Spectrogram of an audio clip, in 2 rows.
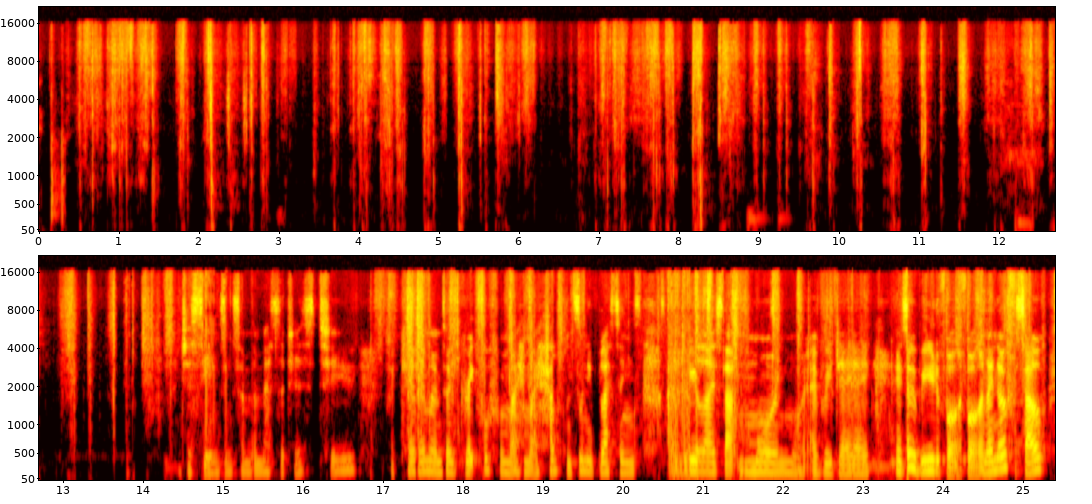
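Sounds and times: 
playing cards shuffled during a card reading: 0.1s - 15.0s, 16.8s - 19.6s, 20.4s - 25.4s
speech: 14.6s - 25.4s.

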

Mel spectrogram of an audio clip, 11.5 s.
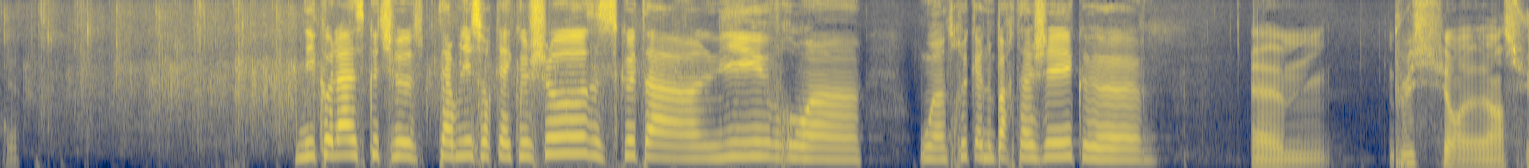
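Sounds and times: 
speech: 0.0s - 0.5s, 2.2s - 8.8s, 9.4s - 11.4s
audience applause: 0.0s - 4.8s.

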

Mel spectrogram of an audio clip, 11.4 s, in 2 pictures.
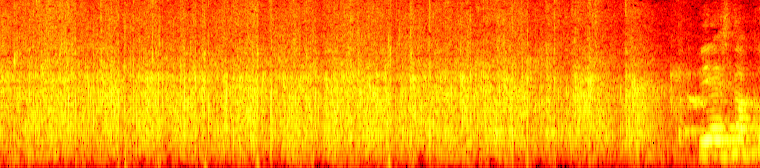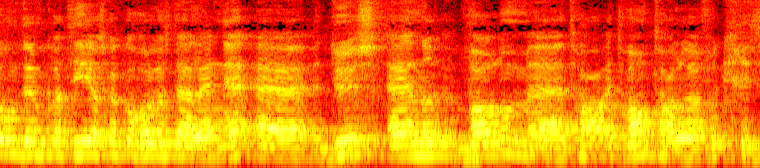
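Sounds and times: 
audience applause: 0.0s - 5.3s
speech: 5.2s - 11.4s.

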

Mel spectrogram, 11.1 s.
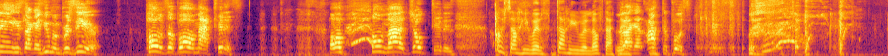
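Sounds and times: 
speech: 0.0s - 3.0s, 4.1s - 10.2s
man coughing and clearing his throat after choking: 9.2s - 10.9s.

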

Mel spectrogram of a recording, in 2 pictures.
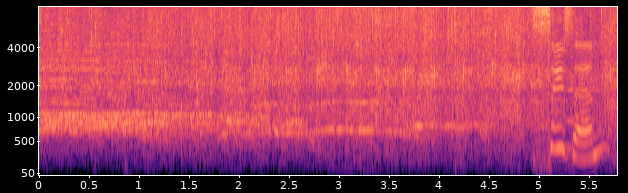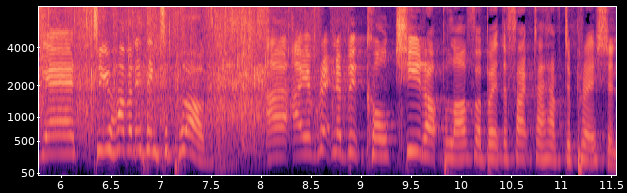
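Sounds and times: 
audience applause: 0.0s - 8.9s
speech: 5.1s - 11.5s.

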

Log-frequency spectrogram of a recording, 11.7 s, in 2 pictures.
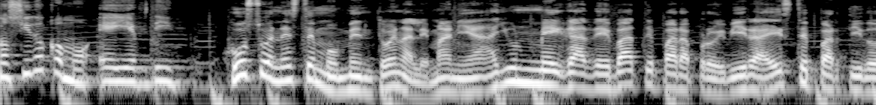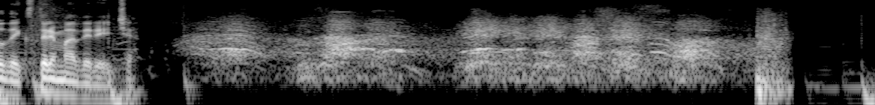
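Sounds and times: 
speech: 0.0s - 7.2s
protest crowd chanting against fascism: 7.0s - 11.2s.

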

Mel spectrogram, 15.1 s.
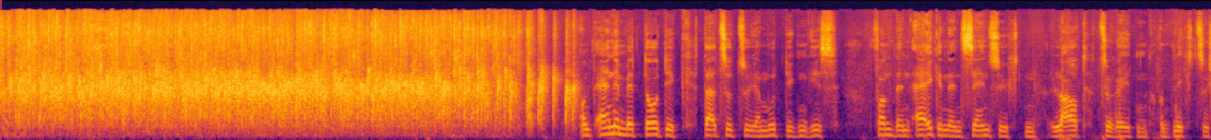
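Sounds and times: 
audience applause: 0.0s - 7.3s
speech: 7.3s - 15.1s.

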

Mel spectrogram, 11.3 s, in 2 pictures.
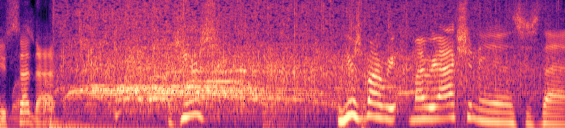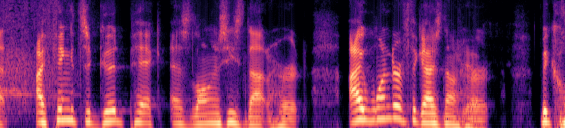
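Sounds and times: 
speech: 0.0s - 0.9s, 1.7s - 2.8s, 3.4s - 11.2s
applause: 0.5s - 6.5s.

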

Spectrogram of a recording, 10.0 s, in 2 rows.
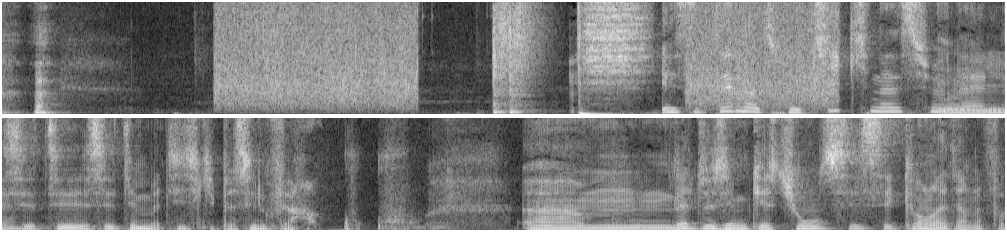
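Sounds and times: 
speech: 0.2s - 0.4s, 3.3s - 10.0s
played applause sound effect: 1.0s - 2.1s, 3.3s - 4.3s.

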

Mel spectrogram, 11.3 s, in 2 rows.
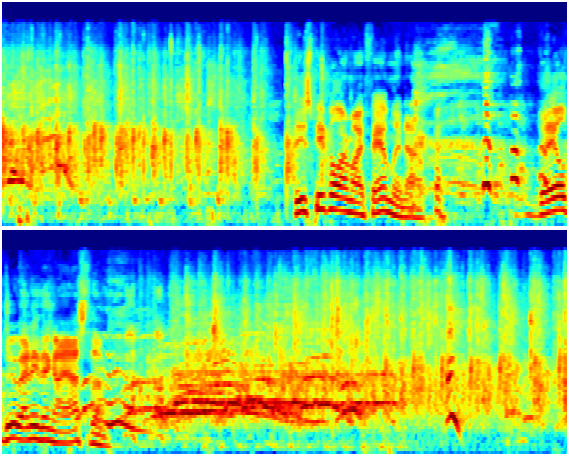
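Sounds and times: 
audience applause: 0.0s - 3.5s, 6.5s - 11.2s
speech: 0.1s - 0.4s, 2.9s - 4.6s, 5.2s - 7.1s
laughter: 4.1s - 8.8s.

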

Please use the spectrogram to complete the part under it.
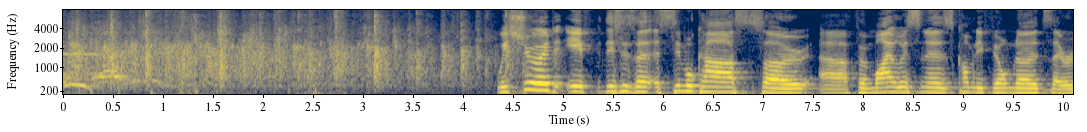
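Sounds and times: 
audience applause: 0.0s - 4.4s
speech: 4.4s - 10.0s.

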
